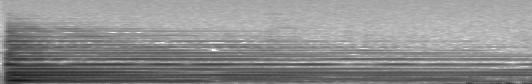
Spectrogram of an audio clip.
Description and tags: Me and a friend were allowed access into our towns local church to record their wonderful out of tune piano.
